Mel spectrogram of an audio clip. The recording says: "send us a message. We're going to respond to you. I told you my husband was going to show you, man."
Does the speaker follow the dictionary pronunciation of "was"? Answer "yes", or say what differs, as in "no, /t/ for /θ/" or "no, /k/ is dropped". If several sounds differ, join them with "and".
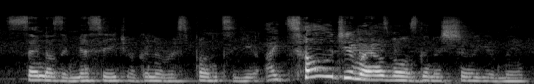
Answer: yes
